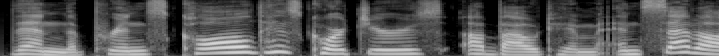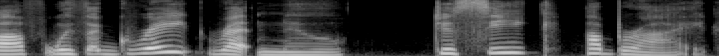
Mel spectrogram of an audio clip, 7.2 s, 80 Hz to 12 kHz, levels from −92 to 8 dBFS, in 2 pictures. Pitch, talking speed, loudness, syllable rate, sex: 230 Hz, 160 wpm, -17 LUFS, 4.0 syllables/s, female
